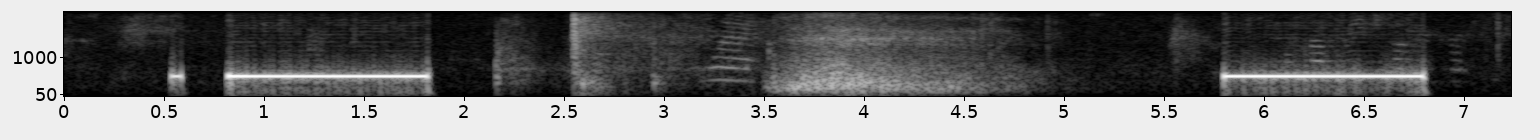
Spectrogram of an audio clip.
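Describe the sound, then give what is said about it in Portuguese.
Ringback tone of a telephone while a call is being placed: two long, steady mid-pitched beeps several seconds apart, with brief clicks and rustling handling noise between them. “tô ligando”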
